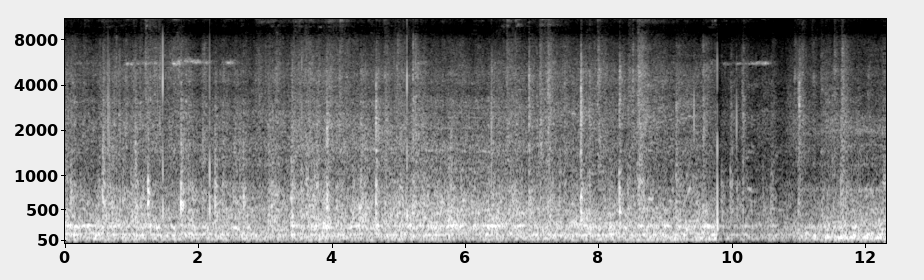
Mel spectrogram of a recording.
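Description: Passenger train running on the rails, heard from the carriage doorway: a steady rumble and wheel noise with scattered clicks of the wheels over rail joints. The level drops for about a second and a half around ten seconds in, then picks up again.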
